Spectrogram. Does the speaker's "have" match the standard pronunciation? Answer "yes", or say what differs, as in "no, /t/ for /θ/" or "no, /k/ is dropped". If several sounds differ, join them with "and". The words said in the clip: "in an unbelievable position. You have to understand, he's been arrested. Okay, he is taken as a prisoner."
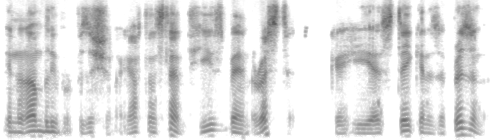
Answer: no, /f/ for /v/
